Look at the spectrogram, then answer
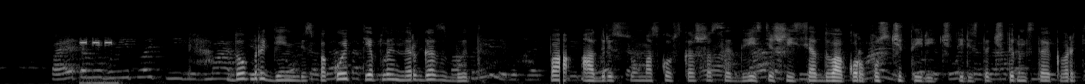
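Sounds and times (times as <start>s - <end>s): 
speech: 0.5s - 10.8s
low buzzing hum: 0.7s - 1.3s
voicemail beep tone: 0.8s - 1.2s.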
